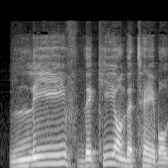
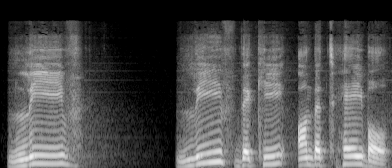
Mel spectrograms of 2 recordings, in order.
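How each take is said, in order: First: Said in the usual way. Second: Slow, careful English; slow teaching read; slow model sentence. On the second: Shown as a demonstration. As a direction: say it slowly for repeating.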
